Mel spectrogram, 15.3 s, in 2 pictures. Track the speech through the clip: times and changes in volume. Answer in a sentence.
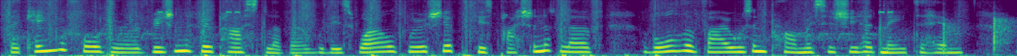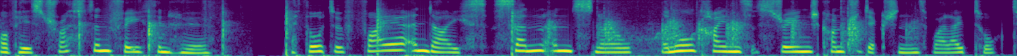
The speech can be heard from 0.0 to 15.2 s, at a steady volume.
